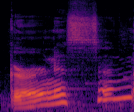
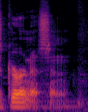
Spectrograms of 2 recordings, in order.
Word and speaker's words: Gurnisson: is uh go trek gurnesson i keep mispronouncing it but i think it's gurneson go track gurnason you can't really see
